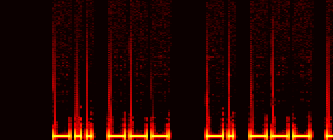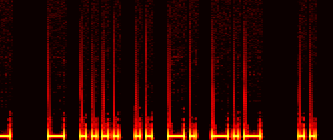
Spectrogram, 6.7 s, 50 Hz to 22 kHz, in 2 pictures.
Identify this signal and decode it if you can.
Morse code, heard as a keyed tone, about 22 wpm, 700 Hz. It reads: DO NOT THINK I
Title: Sets of 4 Words 22wpm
